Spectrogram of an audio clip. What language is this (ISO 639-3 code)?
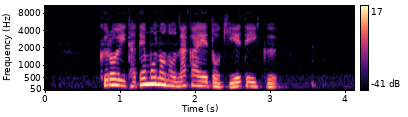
jpn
